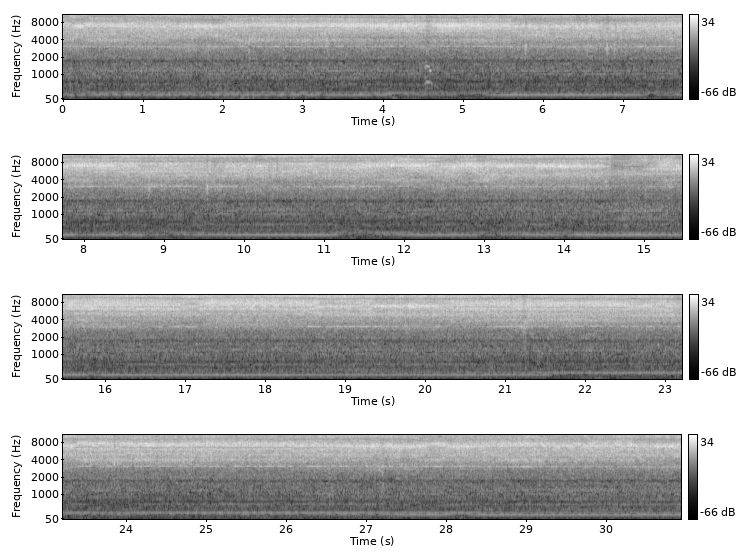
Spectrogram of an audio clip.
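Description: Pressure washer running with a fine jet nozzle blasting water onto concrete paving slabs: a loud, steady spray hiss over the machine's low motor hum. The hum steps up to a higher tone for several seconds about two-thirds of the way through, then drops back.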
